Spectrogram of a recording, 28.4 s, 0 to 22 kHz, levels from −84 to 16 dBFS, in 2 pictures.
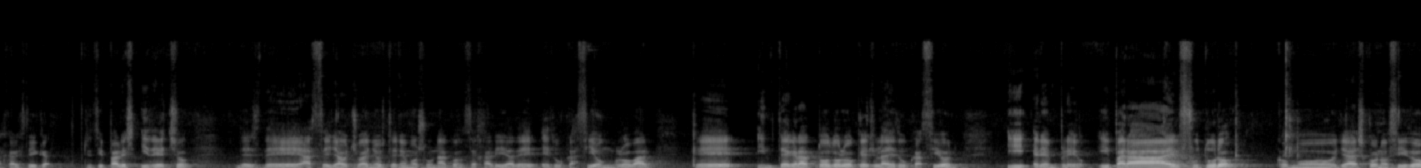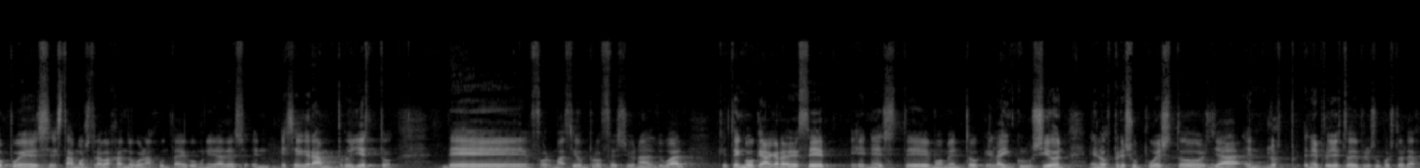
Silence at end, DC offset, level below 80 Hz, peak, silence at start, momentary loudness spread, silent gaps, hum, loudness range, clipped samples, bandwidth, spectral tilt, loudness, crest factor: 0 s; under 0.1%; -62 dBFS; -8 dBFS; 0 s; 12 LU; none; none; 6 LU; under 0.1%; 17 kHz; -5.5 dB/octave; -28 LUFS; 20 dB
